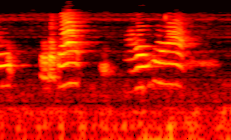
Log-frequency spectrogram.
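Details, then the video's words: Pet parrot talking, mimicking a religious phrase: two short bursts of harsh, nasal speech-like syllables with rising and falling tones, over a low background hum. "Parrot Talking"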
